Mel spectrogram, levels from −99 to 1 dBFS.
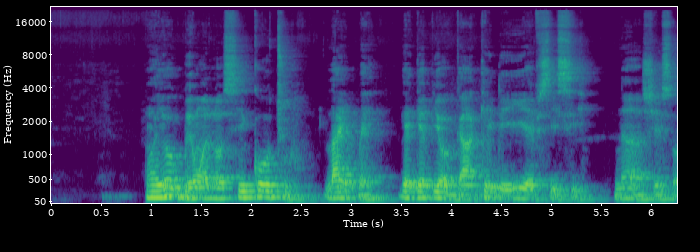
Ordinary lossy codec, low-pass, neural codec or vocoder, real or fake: none; none; vocoder, 48 kHz, 128 mel bands, Vocos; fake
